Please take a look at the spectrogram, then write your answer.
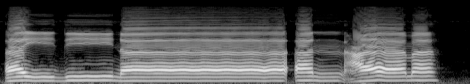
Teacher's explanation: Maka kita panjangkan aidina an'ama, ya, 4 harakat baru dilepaskan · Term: mad jaiz munfasil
